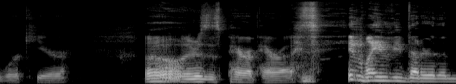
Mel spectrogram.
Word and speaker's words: Pirpara: So, I guess Pirpara, that's what it's pronounced. I always say Pirpara just because I don't read correctly.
